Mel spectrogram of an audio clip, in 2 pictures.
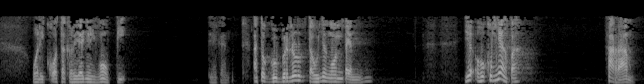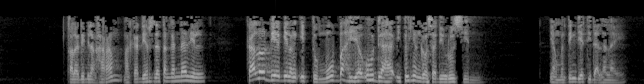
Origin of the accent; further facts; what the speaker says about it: East Kalimantan, Indonesia; Maaf, saya dari Kalimantan Timur.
